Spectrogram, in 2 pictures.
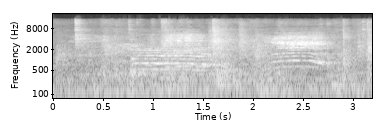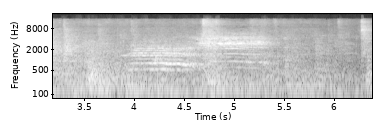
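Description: Saanen goat kids give repeated quavering bleats, each a second or so long with a bright, nasal tone. The calls come in bursts and overlap, with a low hum of farmyard noise underneath.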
